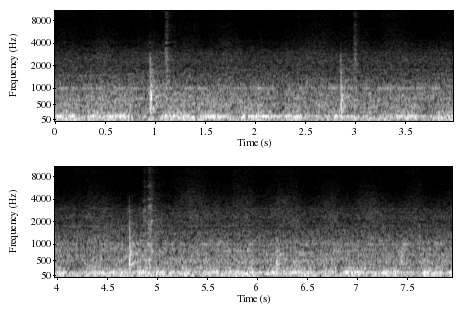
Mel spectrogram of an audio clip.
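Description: Bench scraper chopping a rope of gnocchi dough on a stainless-steel worktop, its edge giving a sharp tap on the steel every second or two. Under it runs a steady low hum.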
